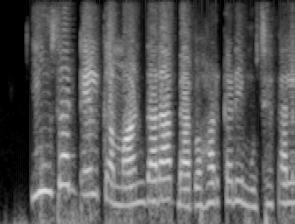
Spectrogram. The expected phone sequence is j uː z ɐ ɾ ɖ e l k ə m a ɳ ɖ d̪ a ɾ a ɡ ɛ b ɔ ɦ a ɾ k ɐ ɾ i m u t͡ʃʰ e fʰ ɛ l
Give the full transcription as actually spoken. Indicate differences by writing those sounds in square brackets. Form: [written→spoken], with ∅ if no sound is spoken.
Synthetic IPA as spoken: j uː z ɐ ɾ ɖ e l k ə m a ɳ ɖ d̪ a ɾ a [ɡ→b] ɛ b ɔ ɦ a ɾ k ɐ ɾ i m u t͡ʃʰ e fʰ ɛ l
